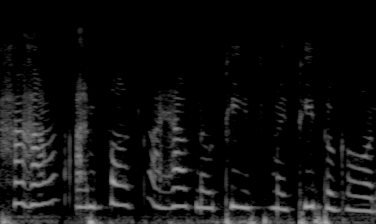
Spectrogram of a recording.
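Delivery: play-acted, high, drawn-out talking through laughter. Retelling what a woman said as she came over, imitating someone laughing. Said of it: "and she's like laughing".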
